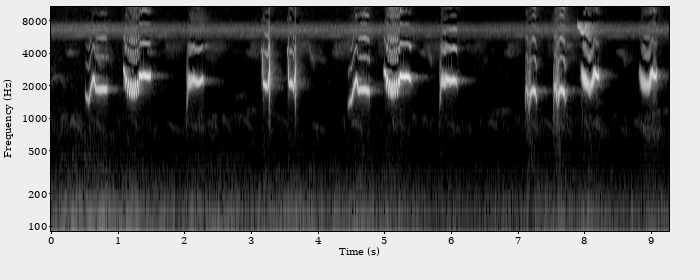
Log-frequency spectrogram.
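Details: Pale-breasted thrush (Turdus leucomelas) song: short, clear whistled phrases, some slurred and rising, with occasional sharp higher notes, spaced every second or so; a faint steady high hum underneath.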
